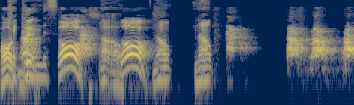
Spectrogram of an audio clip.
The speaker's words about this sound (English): Dogs! Stop it. These dogs are screaming. Oh my goodness gracious. These dogs have questions. The hounds. The hounds have been unleashed. Oh, they're so tiny.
